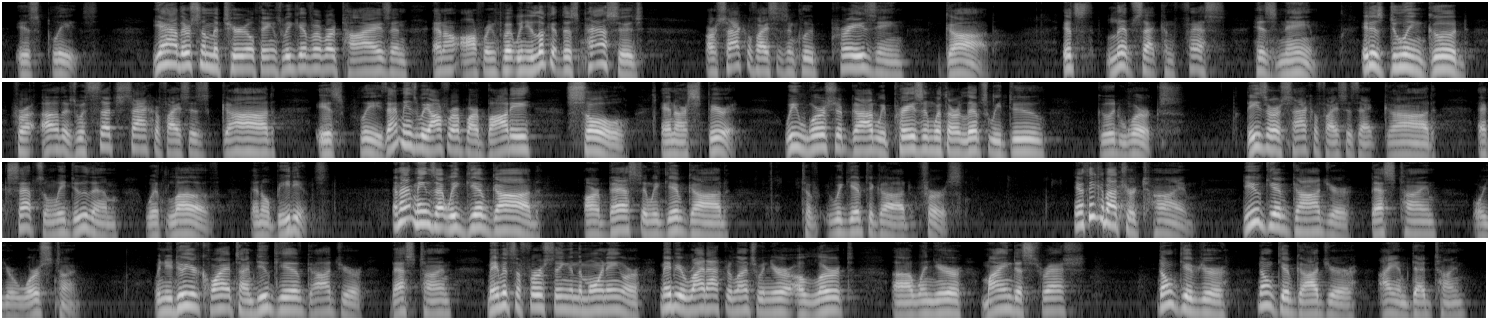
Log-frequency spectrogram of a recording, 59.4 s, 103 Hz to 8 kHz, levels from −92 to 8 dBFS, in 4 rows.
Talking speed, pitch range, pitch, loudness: 170 wpm, 135-180 Hz, 155 Hz, -21 LUFS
